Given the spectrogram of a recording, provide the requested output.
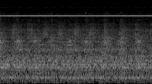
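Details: Two helical gears, bronze and steel, cut on an Elliott 10M shaper and run in the mill spindles at the quietest spacing (about 0.721 in): steady, even whirr with a fine high tone and no grinding; gears mesh smoothly.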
